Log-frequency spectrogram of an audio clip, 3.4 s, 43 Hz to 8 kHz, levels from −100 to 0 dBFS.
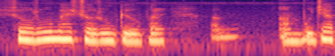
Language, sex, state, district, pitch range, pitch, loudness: Hindi, female, Haryana, Charkhi Dadri, 180-210 Hz, 195 Hz, -13 LUFS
